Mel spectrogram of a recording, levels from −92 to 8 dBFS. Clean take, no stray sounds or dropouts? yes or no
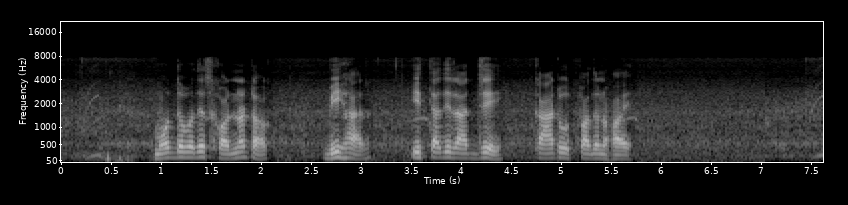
yes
